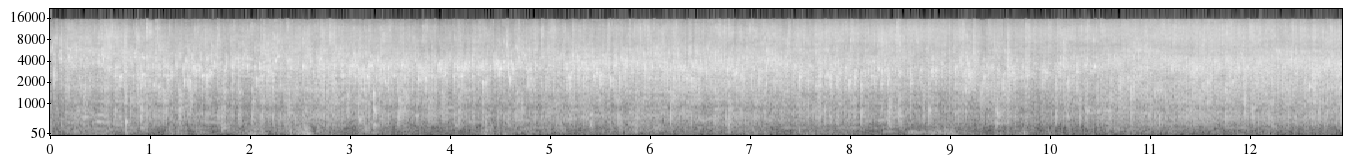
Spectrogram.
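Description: Pointed gourd (potol) pieces sizzling steadily as they fry in hot mustard oil in a kadai, the sizzle starting suddenly as they hit the oil. A few low knocks sound as more pieces go into the pan.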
